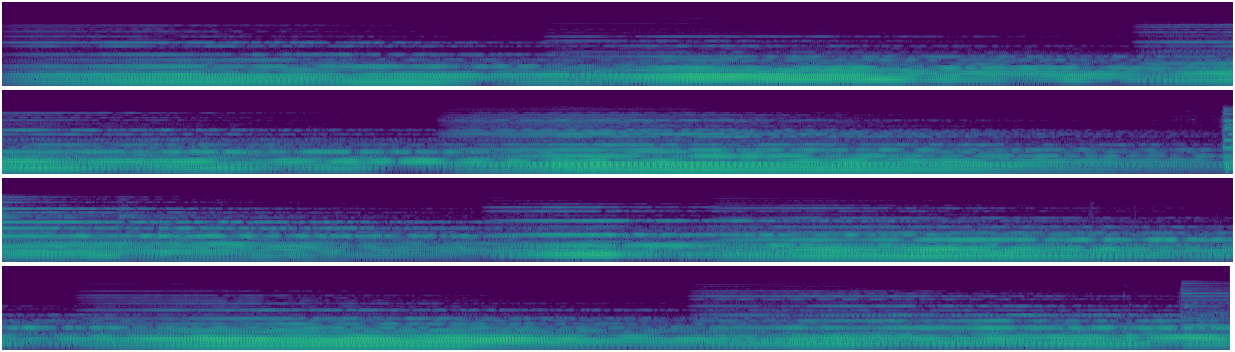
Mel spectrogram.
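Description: Electric guitar played through a POG octave pedal with heavy reverb, long decay and a high mix, producing sustained layered chords with shimmering octave doubling that swell and change every few seconds, loud and alone with no talking.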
